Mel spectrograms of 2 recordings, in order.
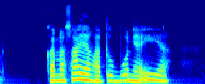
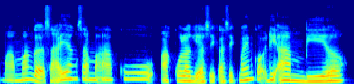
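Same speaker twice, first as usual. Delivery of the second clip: hammed-up wail to mama, pitched up; mock crying child; 4 semitones higher than usual. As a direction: play a tearful, pleading little kid. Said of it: "anak Anda nangis".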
